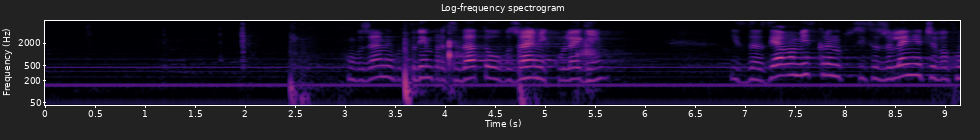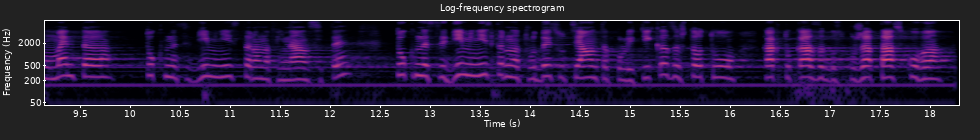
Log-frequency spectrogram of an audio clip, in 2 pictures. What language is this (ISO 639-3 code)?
bul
